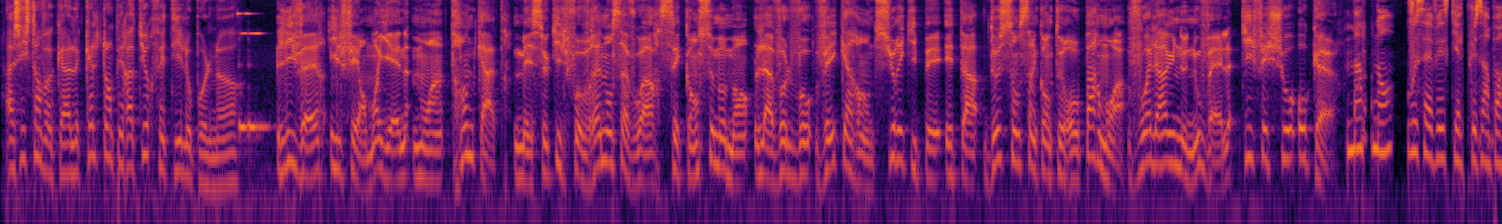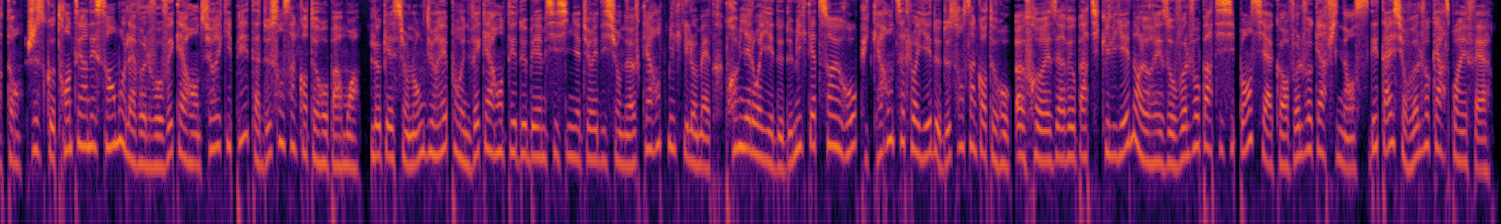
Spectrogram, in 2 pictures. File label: RADIO; VOLVO; V40 EDITION POLENORD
